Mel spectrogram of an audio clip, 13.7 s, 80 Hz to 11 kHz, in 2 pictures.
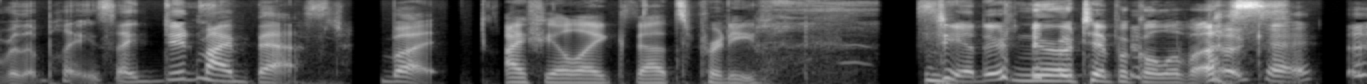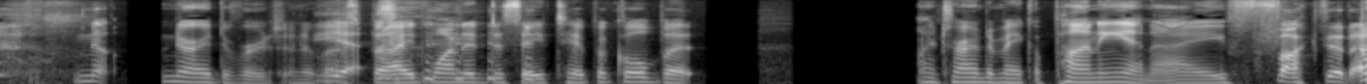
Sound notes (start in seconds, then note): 4.7 laughs; 8.5 laughs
